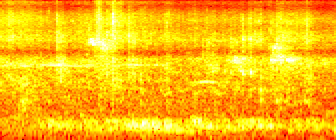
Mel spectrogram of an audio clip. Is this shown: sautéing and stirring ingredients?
no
